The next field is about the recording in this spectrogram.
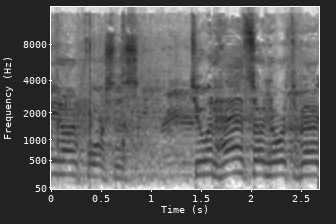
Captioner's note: some Applause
